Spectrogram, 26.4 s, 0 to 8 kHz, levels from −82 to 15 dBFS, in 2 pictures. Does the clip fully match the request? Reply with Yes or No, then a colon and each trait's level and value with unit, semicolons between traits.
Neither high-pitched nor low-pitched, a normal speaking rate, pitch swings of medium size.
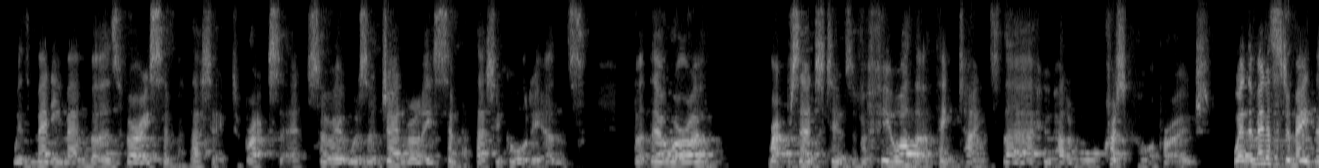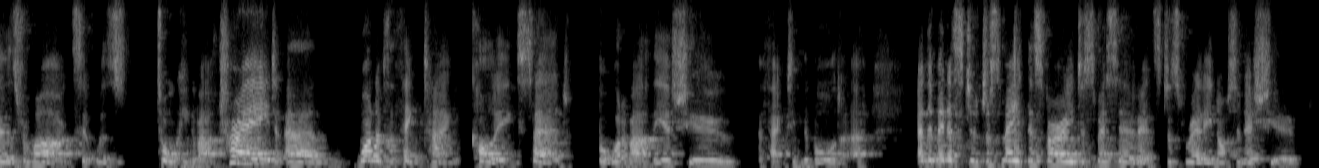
Yes: medium, 175 Hz; average, 165 wpm; average, 4.7 semitones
